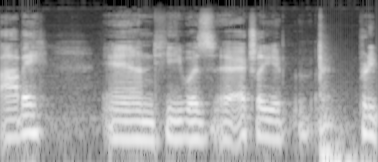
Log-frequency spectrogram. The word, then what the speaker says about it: Abe: I believe it's pronounced Abe, and he was actually pretty pro-American.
